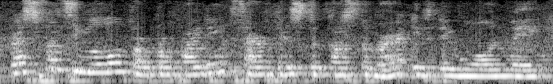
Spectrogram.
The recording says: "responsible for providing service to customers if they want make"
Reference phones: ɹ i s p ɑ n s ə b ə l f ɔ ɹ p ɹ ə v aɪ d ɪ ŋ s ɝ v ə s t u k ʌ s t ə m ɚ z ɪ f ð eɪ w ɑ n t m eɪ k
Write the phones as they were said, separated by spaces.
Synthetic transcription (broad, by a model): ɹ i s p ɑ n s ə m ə l f ɔ ɹ p ɹ ə v aɪ d ɪ ŋ s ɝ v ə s t u k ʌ s t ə m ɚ ɪ f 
